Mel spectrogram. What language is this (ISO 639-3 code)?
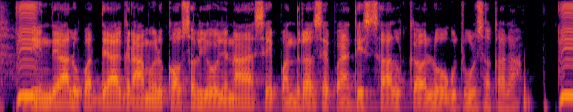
bho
